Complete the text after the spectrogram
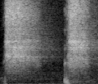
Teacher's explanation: shin, makhrajnya dari tengah lidah, ish, seperti dia, bukan s.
